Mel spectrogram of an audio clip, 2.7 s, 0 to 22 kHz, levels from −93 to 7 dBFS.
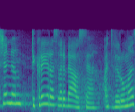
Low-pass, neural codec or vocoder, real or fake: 7.2 kHz; codec, 24 kHz, 1 kbps, SNAC; fake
